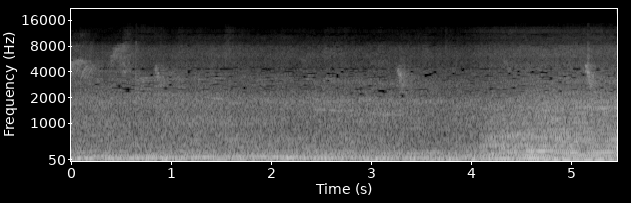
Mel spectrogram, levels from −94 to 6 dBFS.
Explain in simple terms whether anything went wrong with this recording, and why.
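Something did go wrong, and it lasts the whole clip. The top end is there, but it is not the real treble. It has a gritty, metallic edge, and the high parts don't blend smoothly with the lower ones. Nothing at all comes through above about 14.9 kHz. This is likely HE-AAC compression. That kind of codec keeps only the lower sound and fakes the treble by copying lower bands upward, so the top end is rebuilt rather than recorded.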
